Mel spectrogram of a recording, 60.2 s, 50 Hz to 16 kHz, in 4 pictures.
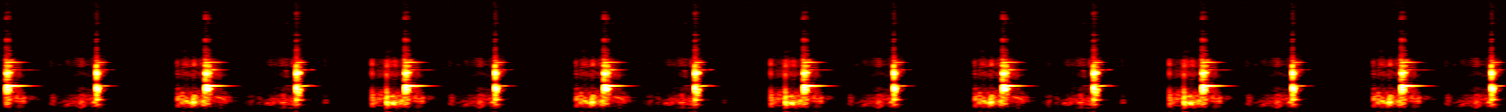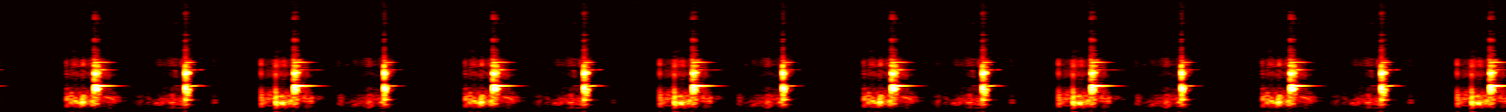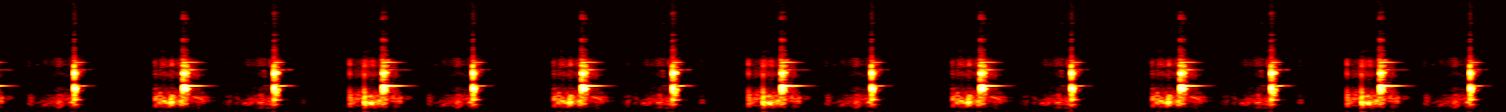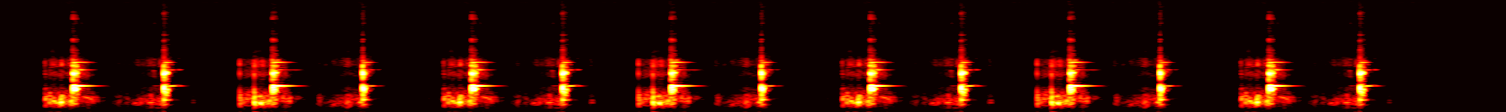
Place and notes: Sarajevo, Old town, Clockwork tower - Heartbeats of Sarajevo
Just being inside the clockwork tower in order to record the sound of the clockwork mechanism was a big honor for me. I recorded the sound with my TASCAM DR 1 and I used contact microphone.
